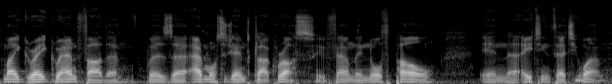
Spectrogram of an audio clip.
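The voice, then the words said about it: Slight English-sounding accent. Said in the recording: “despite the accent, ... I just spent a few years in England as a kid.”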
